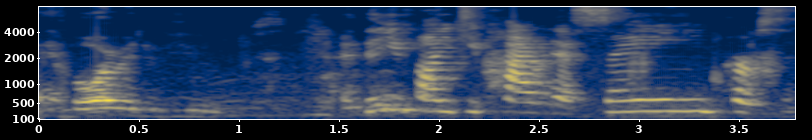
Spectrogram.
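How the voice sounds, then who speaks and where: A woman speaks at a high pitch. Her pitch swings very widely over noticeable background noise. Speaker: public speaker. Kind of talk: motivational talk.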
